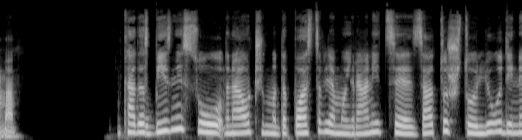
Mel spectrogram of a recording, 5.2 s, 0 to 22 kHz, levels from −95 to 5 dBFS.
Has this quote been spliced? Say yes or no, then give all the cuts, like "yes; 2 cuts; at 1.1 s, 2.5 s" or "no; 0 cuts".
yes; 3 cuts; at 1.4 s, 2.2 s, 3.5 s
